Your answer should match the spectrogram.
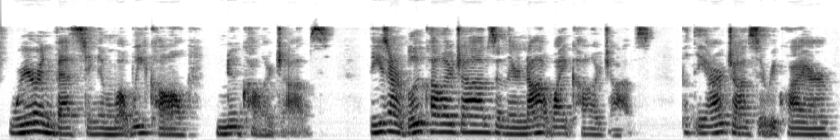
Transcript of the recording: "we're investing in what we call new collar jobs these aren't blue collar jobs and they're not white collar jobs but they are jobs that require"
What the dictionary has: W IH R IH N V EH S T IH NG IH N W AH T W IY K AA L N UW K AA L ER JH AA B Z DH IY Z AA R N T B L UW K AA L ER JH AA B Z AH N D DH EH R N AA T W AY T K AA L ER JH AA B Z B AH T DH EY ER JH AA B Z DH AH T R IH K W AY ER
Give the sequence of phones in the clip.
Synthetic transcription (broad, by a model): W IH R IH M V EH S T IH NG IH N W AH T W IY K AA L N UW K AA L ER JH AA B Z DH IY Z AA R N B L UW K AA L ER JH AA B Z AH N DH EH R N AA T W AY T K AA L ER JH AA B Z B AH T DH EY ER JH AA B Z DH AH T R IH K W AY ER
